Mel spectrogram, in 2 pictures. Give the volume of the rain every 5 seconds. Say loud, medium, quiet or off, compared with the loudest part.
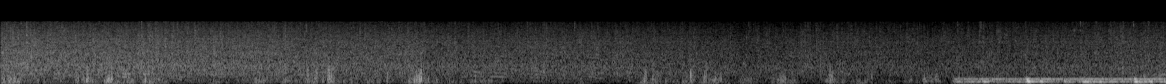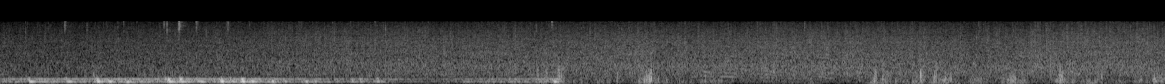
loud, medium, medium, loud, loud.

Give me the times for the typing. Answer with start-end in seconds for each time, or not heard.
9.6-17.3.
